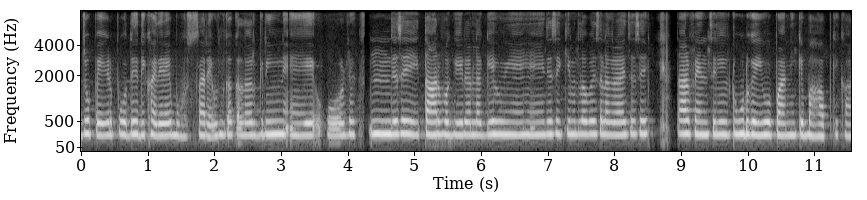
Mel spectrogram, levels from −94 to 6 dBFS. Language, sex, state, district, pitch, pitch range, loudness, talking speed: Magahi, female, Bihar, Gaya, 245 Hz, 235-250 Hz, -15 LUFS, 190 wpm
